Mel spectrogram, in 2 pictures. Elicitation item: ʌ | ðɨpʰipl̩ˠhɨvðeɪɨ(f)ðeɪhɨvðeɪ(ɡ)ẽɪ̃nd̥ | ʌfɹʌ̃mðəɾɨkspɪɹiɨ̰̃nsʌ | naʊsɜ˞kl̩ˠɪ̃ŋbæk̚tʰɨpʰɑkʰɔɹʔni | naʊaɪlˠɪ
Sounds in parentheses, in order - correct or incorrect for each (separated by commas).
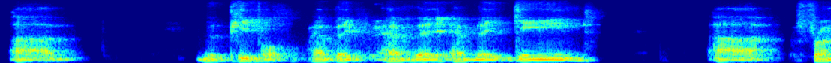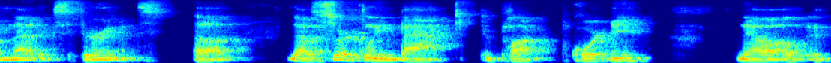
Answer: incorrect, correct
